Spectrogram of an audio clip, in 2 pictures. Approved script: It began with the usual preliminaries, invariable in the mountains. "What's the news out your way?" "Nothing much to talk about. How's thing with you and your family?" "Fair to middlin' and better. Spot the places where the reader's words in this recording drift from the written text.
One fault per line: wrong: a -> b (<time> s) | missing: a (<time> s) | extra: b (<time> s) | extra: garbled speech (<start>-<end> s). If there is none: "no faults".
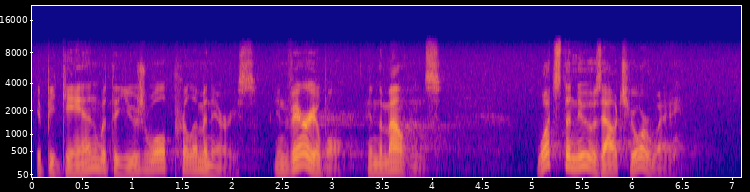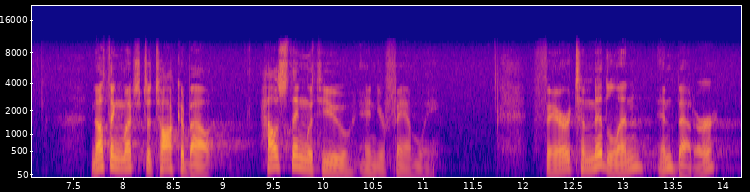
no faults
